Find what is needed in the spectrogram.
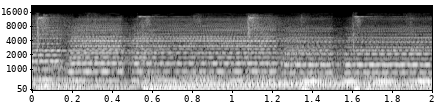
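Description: Musette accordion playing a boléro melody in long held notes over a bass-and-drum accompaniment beat.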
